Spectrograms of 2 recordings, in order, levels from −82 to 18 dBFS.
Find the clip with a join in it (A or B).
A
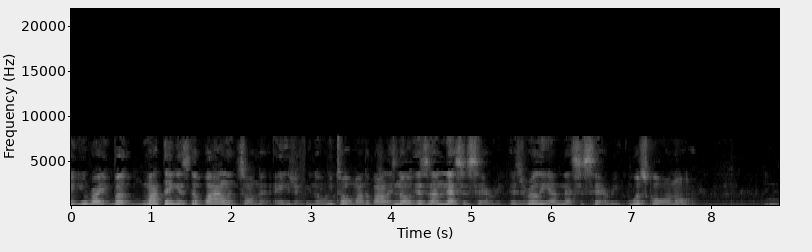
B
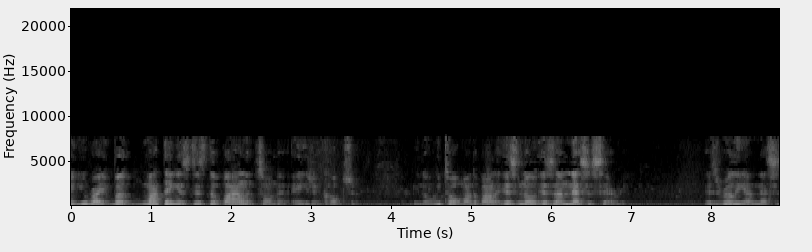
A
